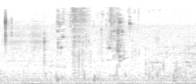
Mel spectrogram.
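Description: Someone takes a quiet sip of beer: soft wet slurping and mouth clicks, then a faint swallow, with no talking.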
